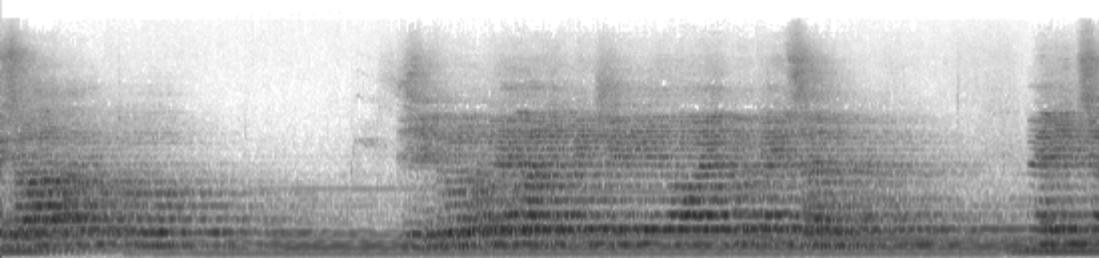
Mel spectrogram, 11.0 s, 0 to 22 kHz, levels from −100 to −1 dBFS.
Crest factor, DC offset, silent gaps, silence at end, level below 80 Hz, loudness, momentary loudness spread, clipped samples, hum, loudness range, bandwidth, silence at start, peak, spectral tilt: 14 dB; under 0.1%; none; 0 s; -62 dBFS; -26 LUFS; 14 LU; under 0.1%; none; 7 LU; 13.5 kHz; 0 s; -12 dBFS; -5.5 dB/octave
